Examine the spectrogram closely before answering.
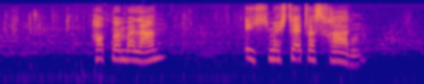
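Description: A young woman speaks calmly.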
